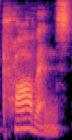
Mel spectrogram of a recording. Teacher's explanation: Then if we say province, the first syllable now has the R sound as its vowel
